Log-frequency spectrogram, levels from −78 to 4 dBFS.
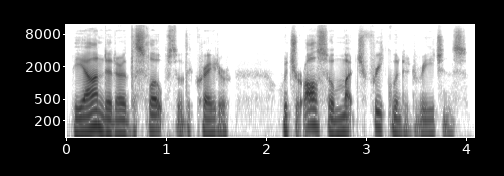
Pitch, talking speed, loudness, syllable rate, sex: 120 Hz, 205 wpm, -22 LUFS, 6.4 syllables/s, male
